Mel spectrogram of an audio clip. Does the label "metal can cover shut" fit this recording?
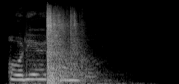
Yes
